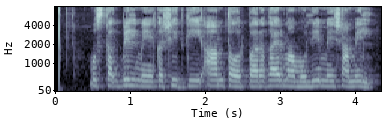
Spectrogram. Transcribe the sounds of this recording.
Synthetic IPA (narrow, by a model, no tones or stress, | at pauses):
mʊst̪əkbɪlmẽkɐʃiːd̪ɡiaːmt̪ɔːɾpɐɾɣɛːɾmaːmuːlimẽʃaːmɪl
